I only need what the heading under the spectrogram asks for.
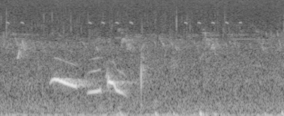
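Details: Sao Tome Oriole (Oriolus crassirostris) singing: a loud, fluted whistled phrase of a few slurred, gently falling notes, then a second short whistle, over a low background hiss.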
